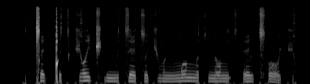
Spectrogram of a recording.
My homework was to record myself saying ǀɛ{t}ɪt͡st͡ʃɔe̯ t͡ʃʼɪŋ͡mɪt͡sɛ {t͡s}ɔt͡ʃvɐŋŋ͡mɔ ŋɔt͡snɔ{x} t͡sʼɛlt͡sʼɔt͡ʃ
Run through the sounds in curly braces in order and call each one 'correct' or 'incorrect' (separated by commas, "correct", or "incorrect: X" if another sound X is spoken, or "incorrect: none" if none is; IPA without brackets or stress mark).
incorrect: ǃ, correct, incorrect: ŋ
